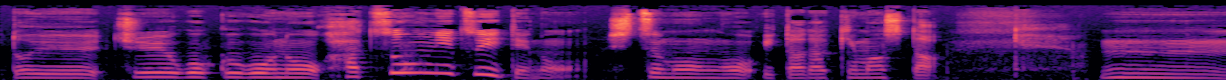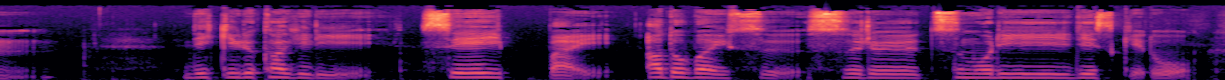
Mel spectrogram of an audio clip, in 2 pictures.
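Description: A woman from China speaking Japanese with a Chinese accent, hosting a solo radio talk show, reading listener letters and answering them in a chatty, animated way full of fillers. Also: mid-range voice, dry recording. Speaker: host.

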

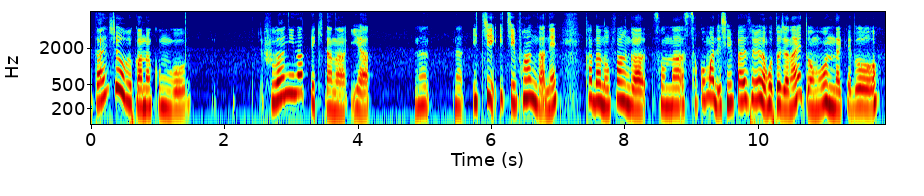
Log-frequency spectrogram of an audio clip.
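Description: Rambling fan woman, rather high voice. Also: lively intonation, moderate pace, darkish tone. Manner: rambling, frank, with many self-corrections and trailing fillers. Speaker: solo talk show host. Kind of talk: casual solo fan chat. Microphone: smartphone app recording.

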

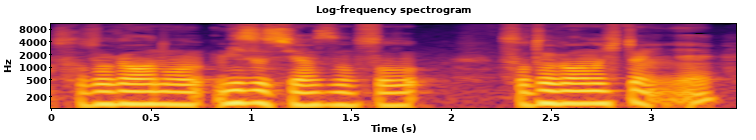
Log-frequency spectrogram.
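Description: A man's voice: medium pitch, completely flat delivery, normal speed, creaky, warm tone. A sleepy man hosting his own talk show, telling a rambling, repetitive story full of sound words in a casual solo chat. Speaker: podcast host.

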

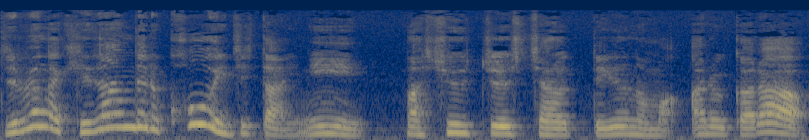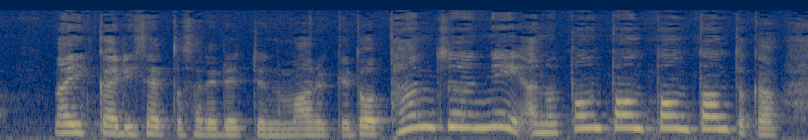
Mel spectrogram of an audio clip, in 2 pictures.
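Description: A young woman with a Kansai accent hosting a relaxed solo talk show, meandering along with plenty of fillers. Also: medium pitch, fast, hardly any pauses. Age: young adult. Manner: easygoing, meandering, full of fillers. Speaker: podcast host.

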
